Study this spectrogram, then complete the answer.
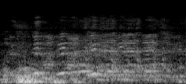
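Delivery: a real laugh, pitched high, at his own punchline. Real, not acted. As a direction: laugh out at the joke.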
